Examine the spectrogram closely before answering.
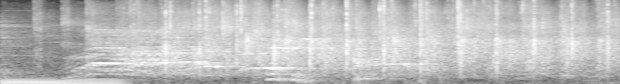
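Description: A drummer hits the drums and cymbals hard.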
